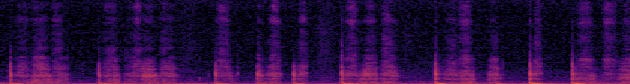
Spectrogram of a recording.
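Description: A nail and then a wooden stick trace and scratch across a cardboard box lid printed with newspaper. The result is a dry, papery rasp of repeated strokes with soft thuddy onsets. Nine distinct contacts stand out over the steady scratching.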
